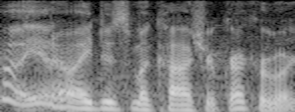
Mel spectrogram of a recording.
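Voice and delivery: fast, high, mock breezy, offhand delivery.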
